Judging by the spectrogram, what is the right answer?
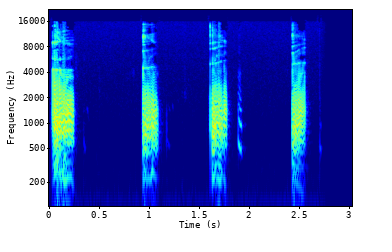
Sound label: Frog Australian Tree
